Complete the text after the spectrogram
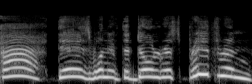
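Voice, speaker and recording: This is a put-on character voice, squeaky and extremely high in pitch. It moves along at a moderate pace. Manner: piping, mocking.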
